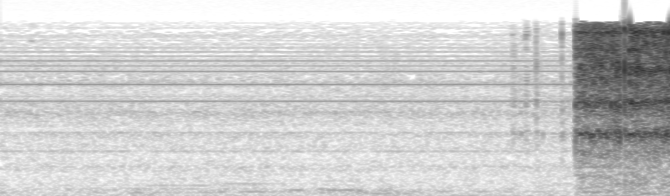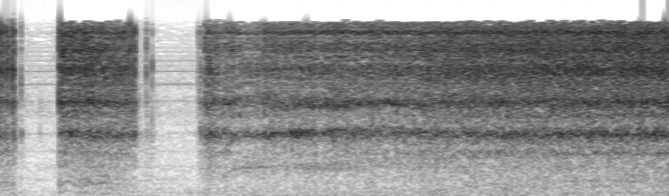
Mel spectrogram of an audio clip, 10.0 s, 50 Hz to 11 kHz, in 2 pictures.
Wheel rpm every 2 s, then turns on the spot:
0, 0, 20, 120, 160.
4-6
